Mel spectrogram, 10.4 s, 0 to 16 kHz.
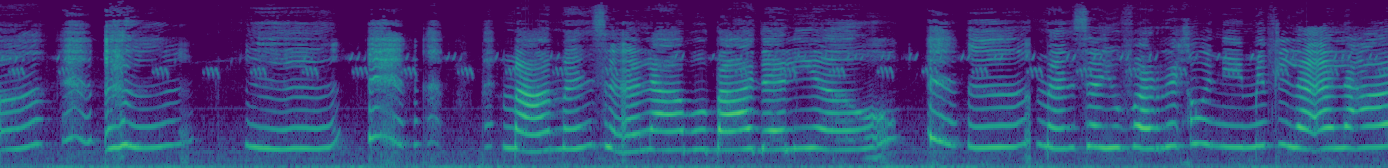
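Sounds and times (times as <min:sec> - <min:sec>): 
girl crying in wavering wails: 0:00.0 - 0:04.0, 0:06.2 - 0:08.0
girl gasping between sobs: 0:02.7 - 0:03.4, 0:07.0 - 0:07.7
speech: 0:04.1 - 0:06.8, 0:07.9 - 0:10.4.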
